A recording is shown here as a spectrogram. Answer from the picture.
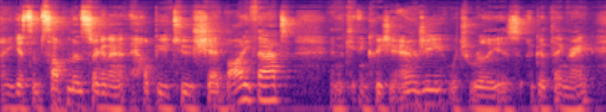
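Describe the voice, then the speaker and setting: Vocal fry runs through a man's medium-pitched voice as he talks at a fairly quick pace with ordinary pitch variation. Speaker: fitness coach. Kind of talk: sales pitch; tutorial. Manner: fast.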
